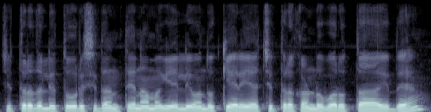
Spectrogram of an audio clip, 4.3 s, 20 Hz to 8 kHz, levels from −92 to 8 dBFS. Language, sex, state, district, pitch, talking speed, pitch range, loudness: Kannada, male, Karnataka, Bidar, 150 Hz, 140 wpm, 145-155 Hz, -12 LUFS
